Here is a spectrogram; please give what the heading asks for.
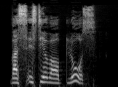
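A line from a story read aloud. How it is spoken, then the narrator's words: Thundering. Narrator (German): donnerte Gott erneut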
